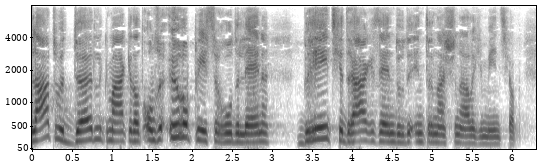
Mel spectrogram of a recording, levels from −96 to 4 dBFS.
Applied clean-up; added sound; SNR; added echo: none; none; none; none.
